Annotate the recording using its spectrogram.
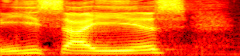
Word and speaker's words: Isaias: With the, like, I've practiced pronouncing this hurricane, Isaias. And then yesterday I called it Hurricane Isaiah. I in the moment I looked down at my notes, it became Isaiah.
